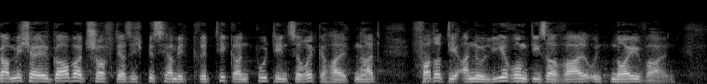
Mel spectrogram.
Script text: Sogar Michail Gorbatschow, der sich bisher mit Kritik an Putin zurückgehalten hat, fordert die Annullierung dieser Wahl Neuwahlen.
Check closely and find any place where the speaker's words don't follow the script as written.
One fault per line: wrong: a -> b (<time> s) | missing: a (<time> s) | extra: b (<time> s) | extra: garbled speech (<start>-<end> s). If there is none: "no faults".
extra: und (5.9 s)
